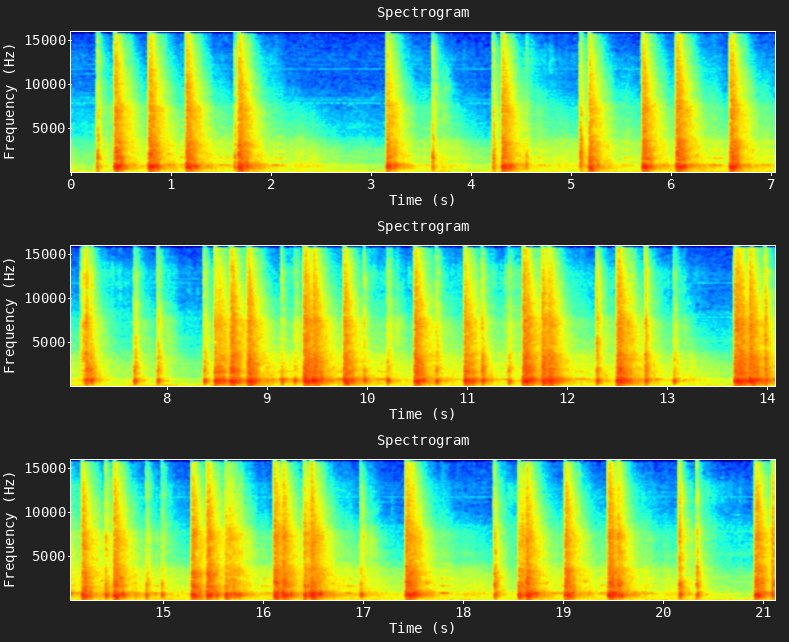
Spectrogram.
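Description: Fireworks at an outdoor chapel anniversary celebration in Nyons, a rapid series of loud sharp bangs and crackling bursts, some overlapping, continuing densely throughout.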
